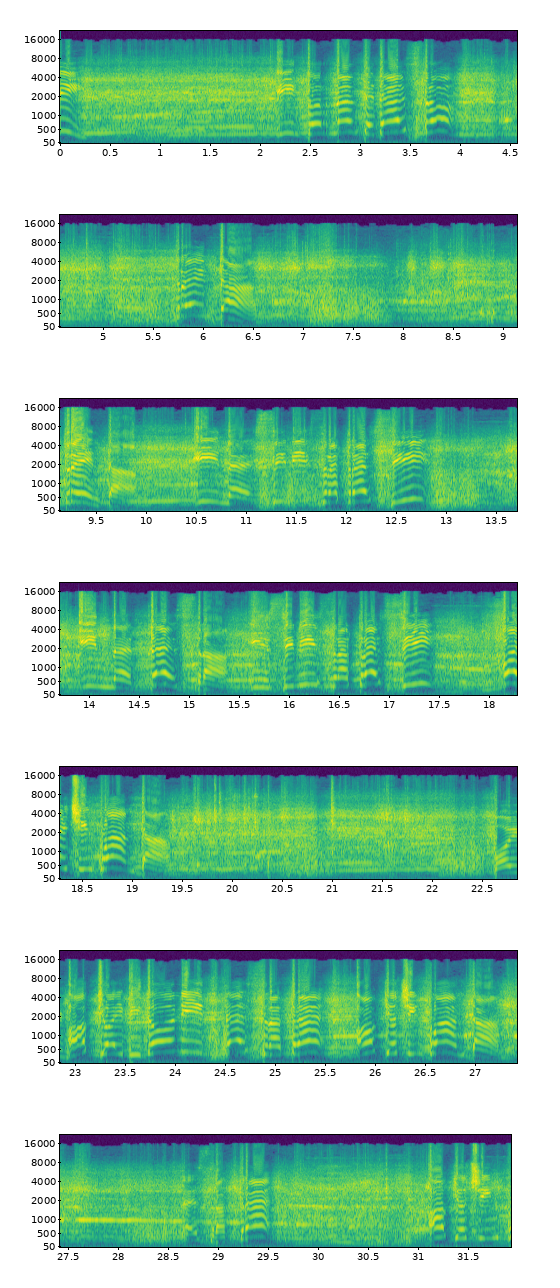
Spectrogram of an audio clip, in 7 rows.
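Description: Rover 216 rally car's 1.6-litre engine heard from inside the cabin at full stage pace, its pitch repeatedly climbing and dropping with throttle, gear changes and braking between corners.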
